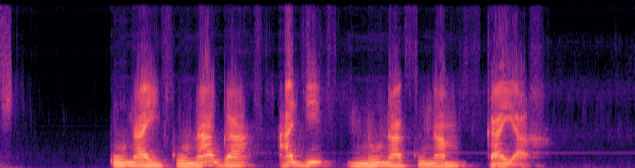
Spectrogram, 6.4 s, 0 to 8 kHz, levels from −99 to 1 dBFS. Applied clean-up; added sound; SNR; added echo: neural separator model SepFormer DNS4.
